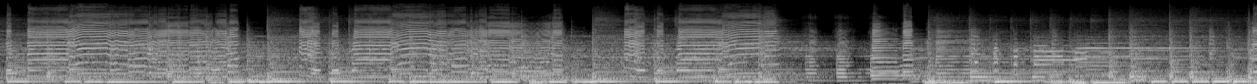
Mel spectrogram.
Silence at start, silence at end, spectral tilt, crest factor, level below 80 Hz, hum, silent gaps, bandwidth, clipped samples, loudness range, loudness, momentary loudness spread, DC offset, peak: 0 s; 0 s; -5 dB/octave; 14 dB; -34 dBFS; none; none; 17.5 kHz; under 0.1%; 2 LU; -16 LUFS; 4 LU; under 0.1%; -2 dBFS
